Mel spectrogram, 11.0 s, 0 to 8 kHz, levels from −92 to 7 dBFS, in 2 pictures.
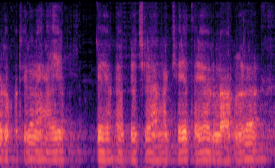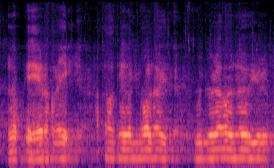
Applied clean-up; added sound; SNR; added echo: neural separator model SepFormer DNS4.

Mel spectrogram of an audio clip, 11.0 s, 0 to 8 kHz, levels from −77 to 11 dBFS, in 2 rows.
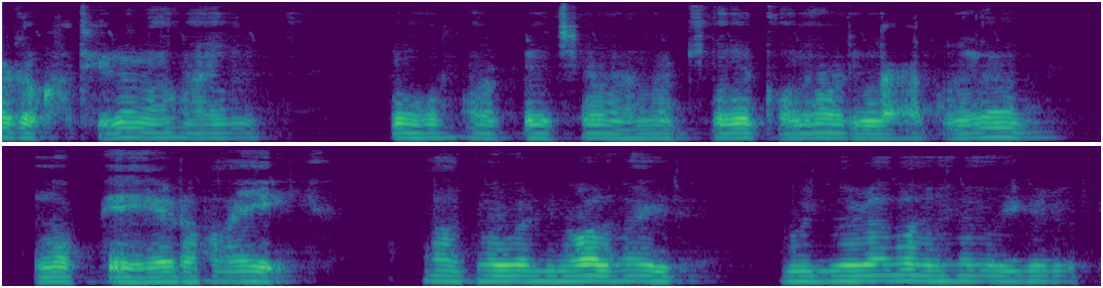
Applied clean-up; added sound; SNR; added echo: neural mask model DeepFilterNet 3.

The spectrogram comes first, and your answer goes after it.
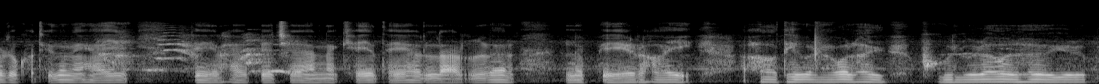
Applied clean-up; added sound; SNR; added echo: none; none; none; none.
